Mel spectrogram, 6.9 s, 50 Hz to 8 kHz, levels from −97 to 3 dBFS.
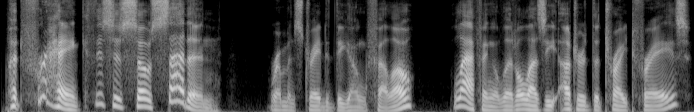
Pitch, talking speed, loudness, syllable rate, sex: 140 Hz, 155 wpm, -21 LUFS, 5.0 syllables/s, male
